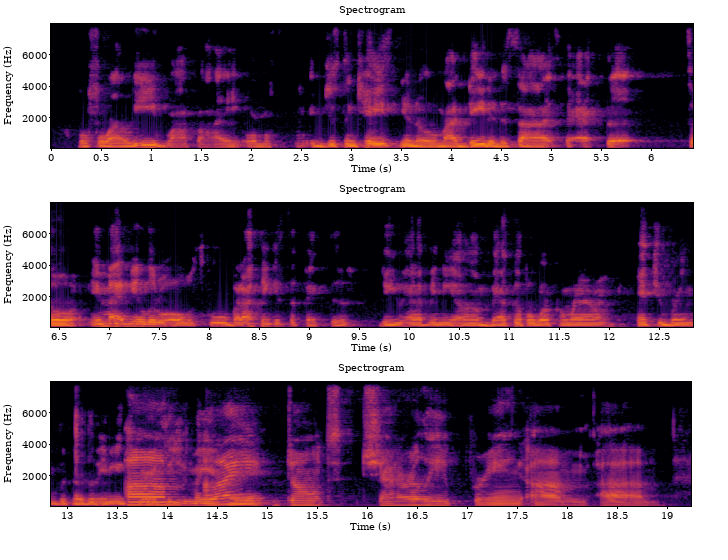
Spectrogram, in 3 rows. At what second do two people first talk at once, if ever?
13.6 s

